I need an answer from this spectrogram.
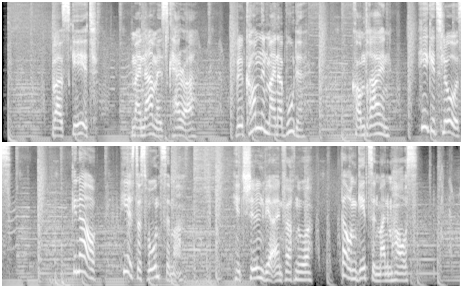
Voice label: VoiceOver; Cribs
